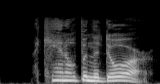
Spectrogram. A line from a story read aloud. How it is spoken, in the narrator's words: Lewis gasped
